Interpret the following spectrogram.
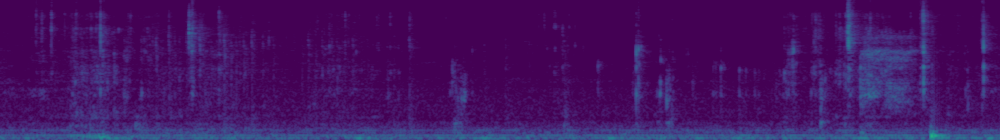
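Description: Close-miked chewing of chicken wings, with many small wet mouth clicks and smacks. Sips and swallows from a drink tumbler follow in the second half, and a single thump comes near the end.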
